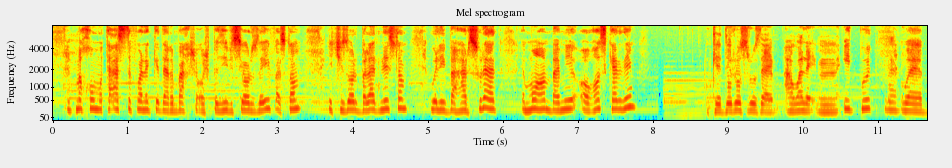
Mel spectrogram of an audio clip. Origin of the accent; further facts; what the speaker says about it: Herat, Afghanistan; now in Kabul, Afghanistan; من متولد هرات هستم، یعنی از شهر هرات هستم، ولی تقریبا شاید بیش از 30 سال باشه که در کابل زندگی می کنم.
